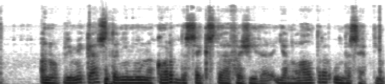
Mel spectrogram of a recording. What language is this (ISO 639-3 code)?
cat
